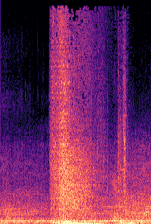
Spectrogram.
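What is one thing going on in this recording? A loud whooshing burst sounds as a car smashes through a box.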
